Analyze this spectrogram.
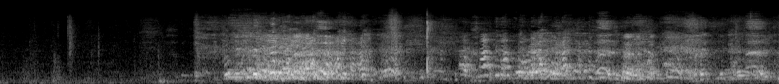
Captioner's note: audience laughter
